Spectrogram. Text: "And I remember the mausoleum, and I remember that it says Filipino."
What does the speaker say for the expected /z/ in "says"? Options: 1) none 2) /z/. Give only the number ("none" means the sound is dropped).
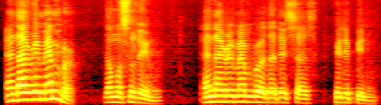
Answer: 1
